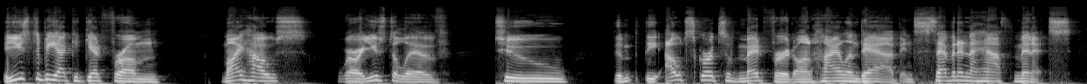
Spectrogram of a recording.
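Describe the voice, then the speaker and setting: A man's voice: medium pitch, unhurried, clean tone. A middle-aged man, hosting a casual live-stream monologue, rambling with restarts. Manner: animated storyteller, rambling with restarts and sound effects. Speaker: host of a weekly live-stream show.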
